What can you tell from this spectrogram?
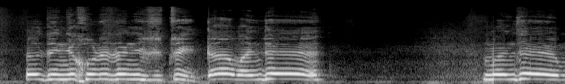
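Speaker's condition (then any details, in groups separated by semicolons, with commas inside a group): Brain lesion disability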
